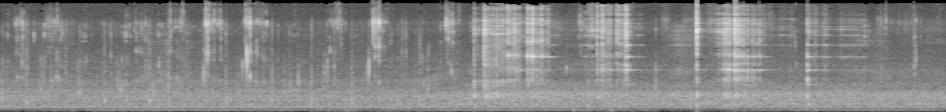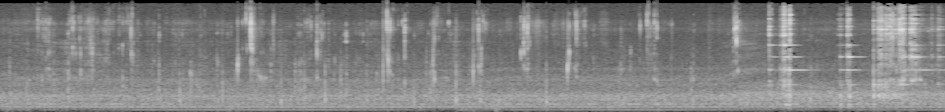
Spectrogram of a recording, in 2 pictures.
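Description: Chewing a taco bowl in a hard taco shell, with bursts of loud crunching about seven seconds in, around eleven seconds and again near the end, and scattered sharp clicks in between.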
